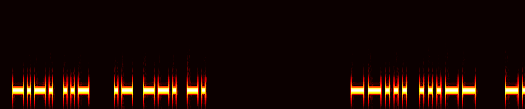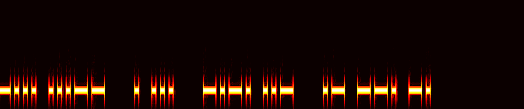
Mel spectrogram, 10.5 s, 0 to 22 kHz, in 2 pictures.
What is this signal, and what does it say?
Morse code, heard as a keyed tone, about 35 wpm, 700 Hz. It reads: CU AGN 73 73 ES CU AGN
